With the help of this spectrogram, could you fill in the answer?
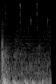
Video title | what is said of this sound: Wild Wrecks from Season 7 - Full Episodes - Highway Thru Hell | tell where the load is by banging on the trailer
